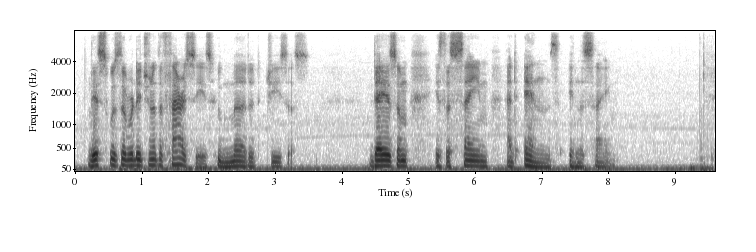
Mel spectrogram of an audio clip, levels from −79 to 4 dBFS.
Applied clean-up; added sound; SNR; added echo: none; none; none; none.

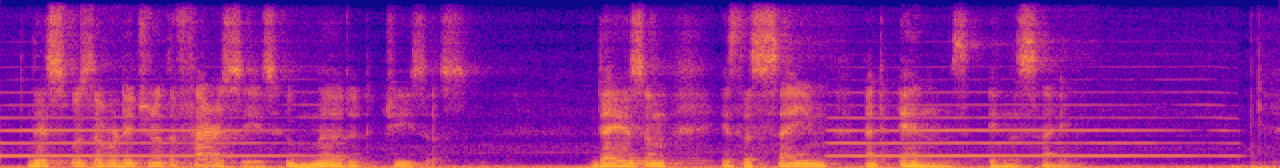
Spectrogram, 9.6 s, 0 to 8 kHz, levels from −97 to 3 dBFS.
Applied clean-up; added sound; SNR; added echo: none; Wind instrument, woodwind instrument; 14 dB; reverberation time 0.9 s.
